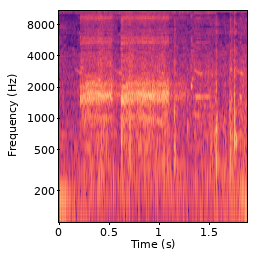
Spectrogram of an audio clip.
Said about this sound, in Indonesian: pasti suara burungnya Bang Jali cari korban lagi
